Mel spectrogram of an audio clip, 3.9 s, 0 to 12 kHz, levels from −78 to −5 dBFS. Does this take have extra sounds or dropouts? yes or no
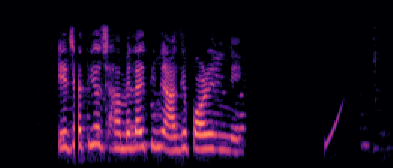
yes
